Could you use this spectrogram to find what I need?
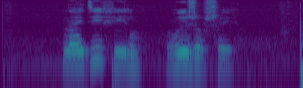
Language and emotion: Russian, neutral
